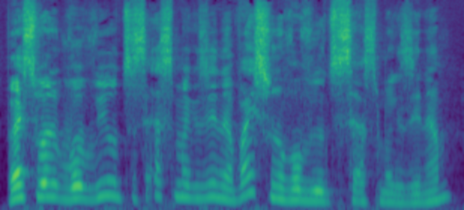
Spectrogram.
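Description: Lively high-voiced man telling comedy stories. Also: racing. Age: 30s. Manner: animated storytelling with bursts of laughter. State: sore throat. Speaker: guest comedian. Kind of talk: casual podcast banter.

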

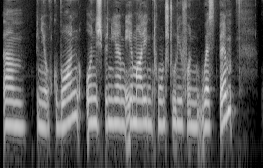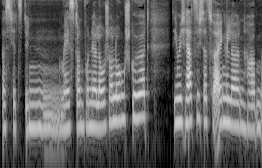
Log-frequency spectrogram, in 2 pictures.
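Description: Interview guest: middle-aged woman, gravelly, loose and chatty, dry studio mic. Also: medium pitch, darkish tone, dry recording. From Berlin, Germany. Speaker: interview guest, audiobook reader. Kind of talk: casual chat. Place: recording studio.

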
